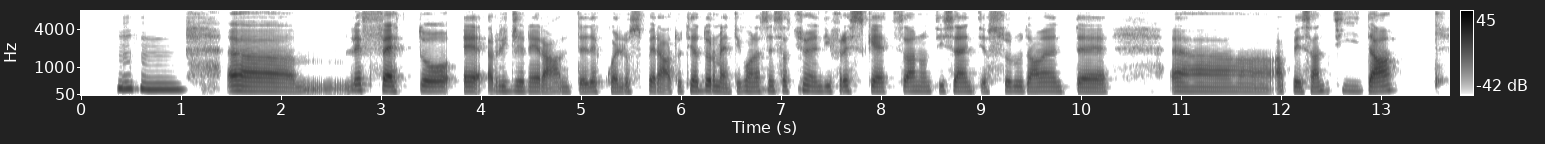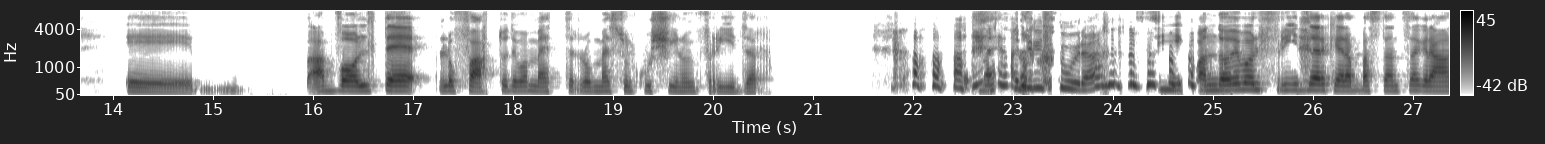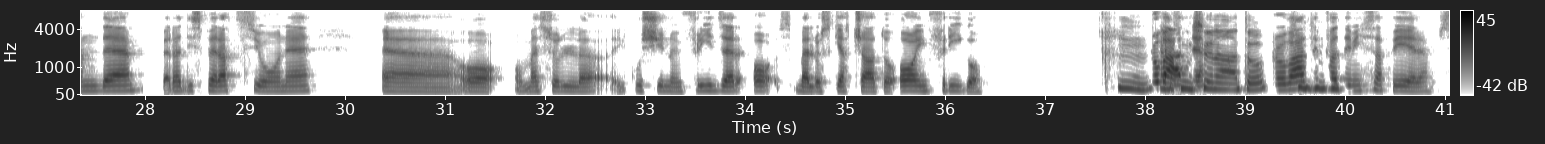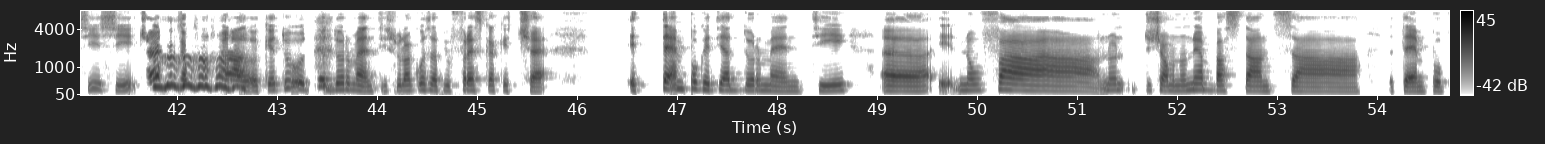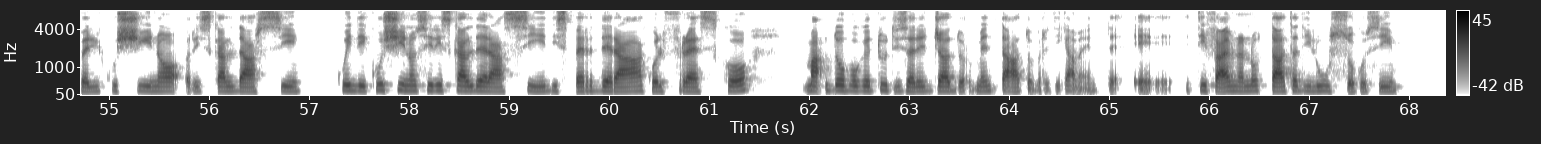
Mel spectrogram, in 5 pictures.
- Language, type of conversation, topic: Italian, podcast, Qual è un rito serale che ti rilassa prima di dormire?
- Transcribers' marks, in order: laugh; laughing while speaking: "il cu"; chuckle; other background noise; chuckle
